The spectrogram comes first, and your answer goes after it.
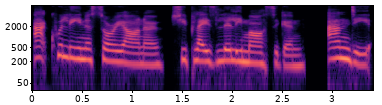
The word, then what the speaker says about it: Aquilina Soriano: So then next in line comes Lily Marcigan, and she is played by the actress Aquilina Soriano. Lisa. I know. It's pronounced Aquilina Soriano.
